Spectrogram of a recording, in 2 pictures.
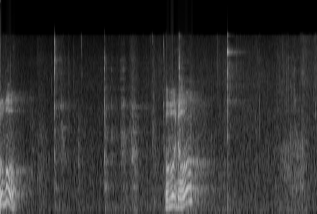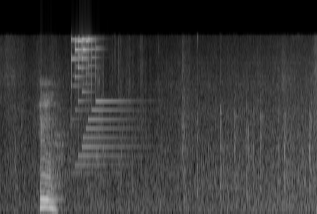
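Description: A metal spoon clinks against a small bowl.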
